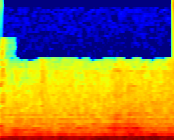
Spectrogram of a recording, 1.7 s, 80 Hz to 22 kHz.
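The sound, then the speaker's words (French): A metro train rumbles steadily past, a dense continuous roar of wheels and motor that stays fairly loud and even throughout, with no voices. “Et Bethléem, où serait né Jésus, est une ville située à 10 km de là, 35 minutes en bus, 15 minutes en métro, arrêt Nazareth.”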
